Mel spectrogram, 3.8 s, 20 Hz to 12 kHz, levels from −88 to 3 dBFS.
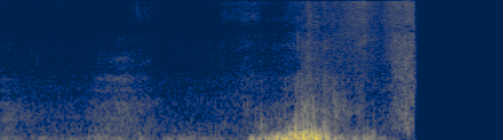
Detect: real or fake real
